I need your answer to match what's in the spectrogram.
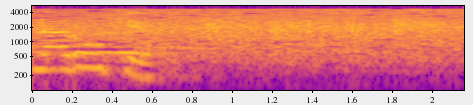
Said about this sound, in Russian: Wait. Here's the best story. You're clapping too soon. Вы сильно рано хлопаете.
